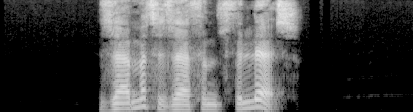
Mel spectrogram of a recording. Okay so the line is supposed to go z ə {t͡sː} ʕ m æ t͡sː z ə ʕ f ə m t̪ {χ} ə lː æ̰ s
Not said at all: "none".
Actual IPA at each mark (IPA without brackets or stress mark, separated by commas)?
none, f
